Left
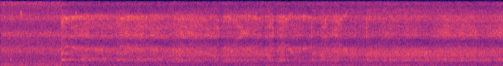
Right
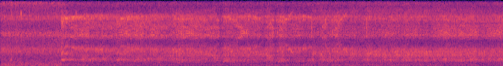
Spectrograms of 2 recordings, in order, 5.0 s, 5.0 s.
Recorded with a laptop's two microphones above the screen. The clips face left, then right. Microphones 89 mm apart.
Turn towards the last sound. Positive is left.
No sound to turn to.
